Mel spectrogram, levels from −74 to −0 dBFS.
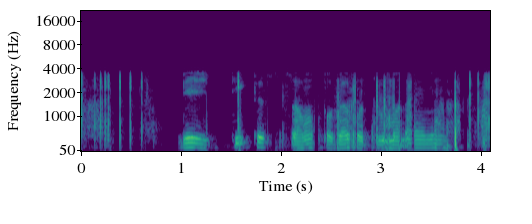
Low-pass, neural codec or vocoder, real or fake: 3.6 kHz; vocoder, 22.05 kHz, 80 mel bands, WaveNeXt; fake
